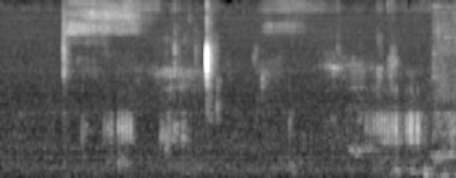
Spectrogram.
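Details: Content domestic cats resting in sunlight give a continuous low, throbbing purr while being brushed; short, scratchy brush sweeps and faint clicks sound over it at intervals.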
